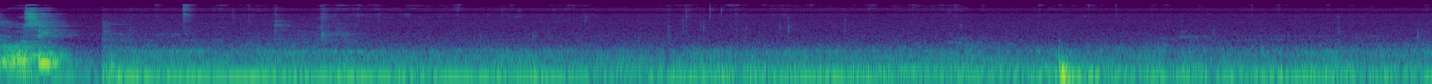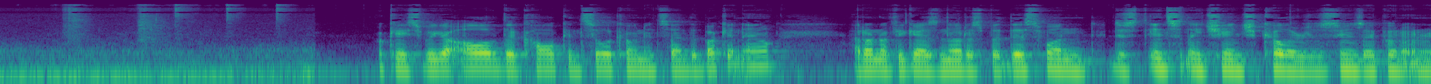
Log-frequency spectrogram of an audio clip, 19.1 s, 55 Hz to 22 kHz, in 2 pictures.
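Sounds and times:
steady low rumble: 0:00.0 - 0:15.2.

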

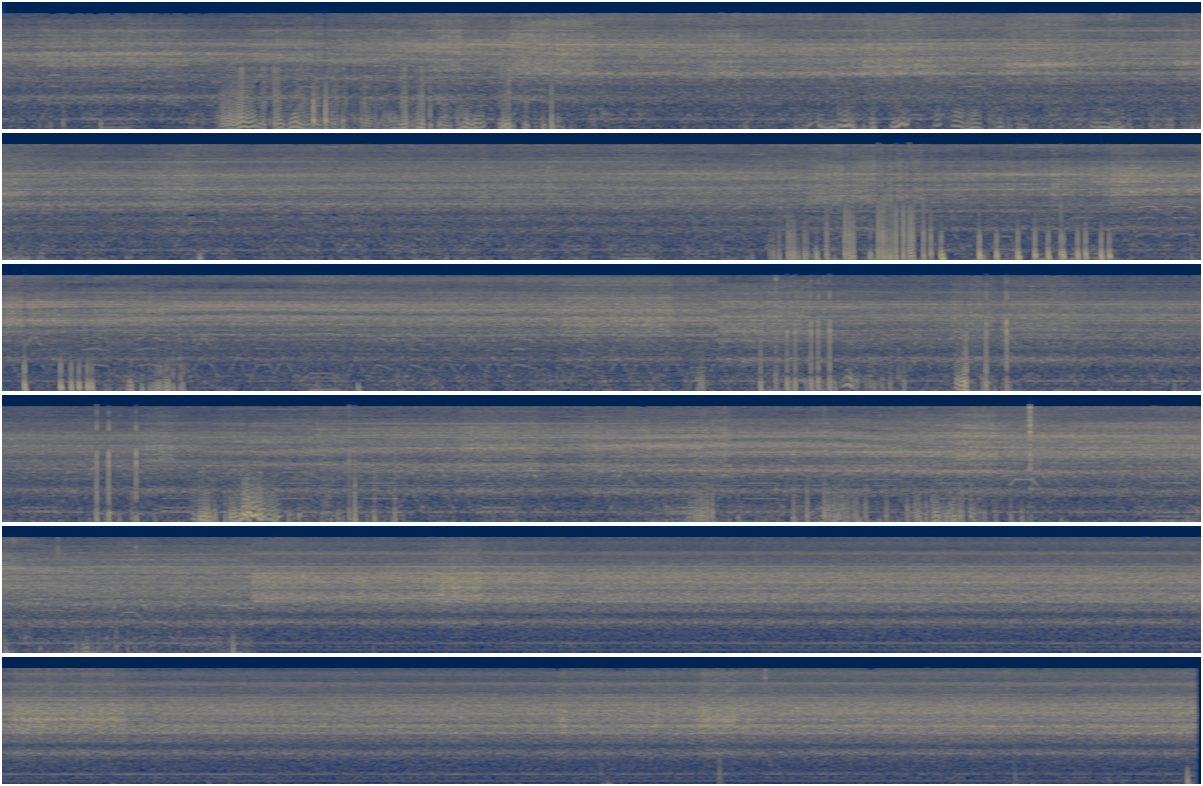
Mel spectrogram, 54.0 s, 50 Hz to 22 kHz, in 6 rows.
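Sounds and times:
fan hum and hiss: 0:00.0 - 0:53.9.

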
